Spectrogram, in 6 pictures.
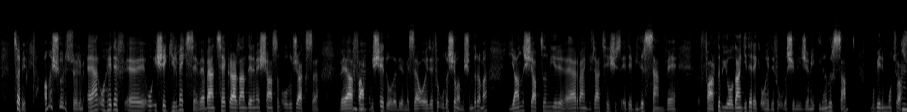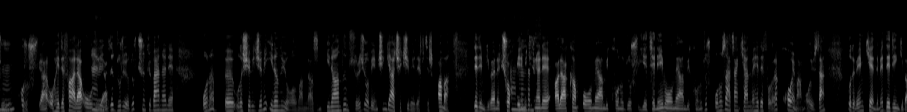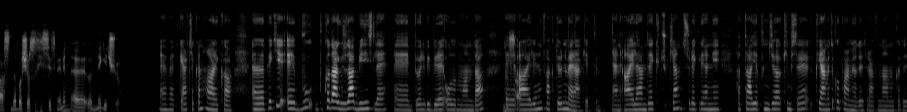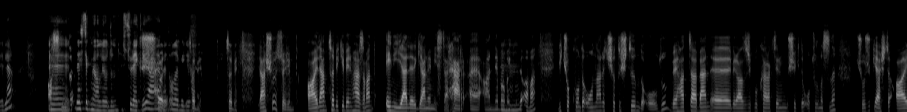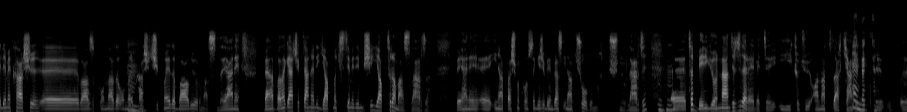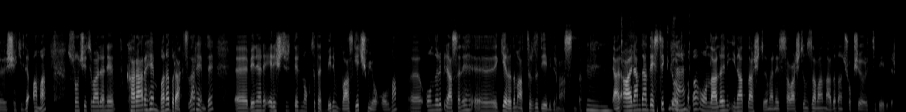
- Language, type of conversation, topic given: Turkish, podcast, Başarısızlıkla karşılaştığında kendini nasıl motive ediyorsun?
- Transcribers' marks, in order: "olmanda" said as "olunmanda"; chuckle; other background noise; tapping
